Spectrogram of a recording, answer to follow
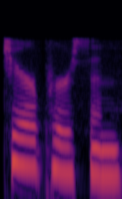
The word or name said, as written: chairperson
